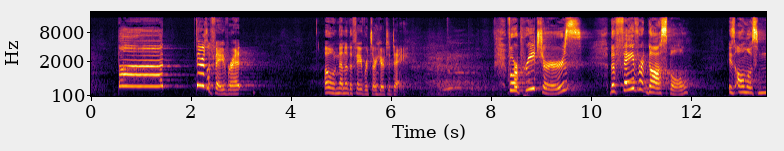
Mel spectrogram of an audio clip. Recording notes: Live Streamed from the sanctuary of Mayflower Congregational UCC Church in Oklahaoma City.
